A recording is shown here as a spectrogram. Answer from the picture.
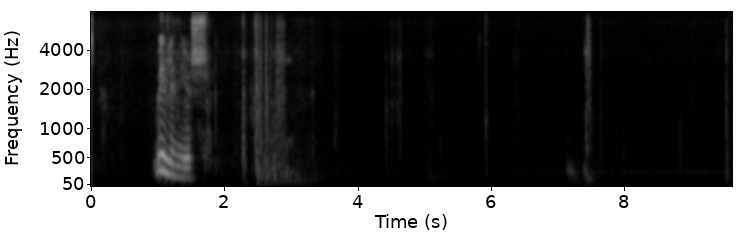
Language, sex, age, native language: Icelandic, female, 60-69, Icelandic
